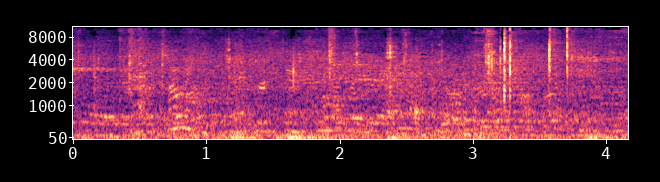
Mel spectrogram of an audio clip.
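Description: Faint, distant chatter of people in a large gym, with a few short sharp clicks near the end.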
